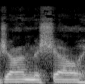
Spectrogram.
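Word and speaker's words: Michell: There's a great researcher named John Michel. He's now passed away. It's spelled like Mitchell, but without a T. And I believe it's pronounced John Michel.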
